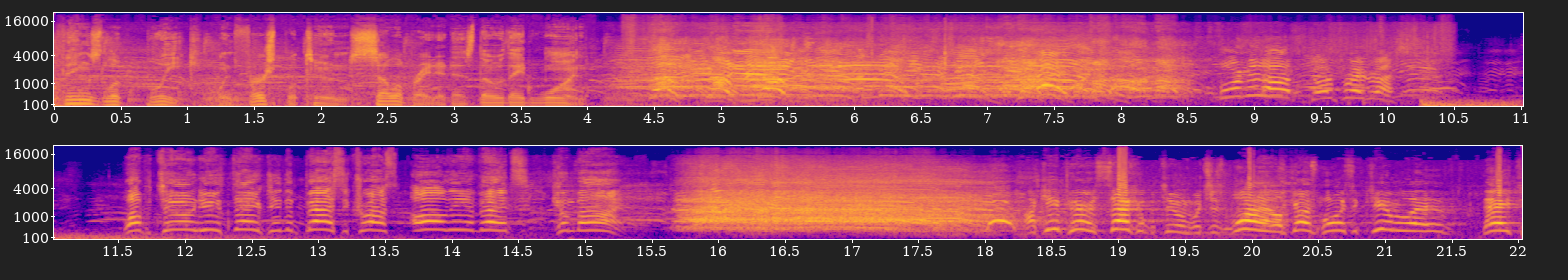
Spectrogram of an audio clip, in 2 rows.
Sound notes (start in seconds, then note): 15.9 trainees yelling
